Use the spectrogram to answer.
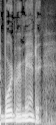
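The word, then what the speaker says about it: Bored Room Banter: They go by Boardroom Banter. Boardroom Banter. Yeah, Boardroom Banter. But it's spelled B-O-R-E-D. Like they're fucking bored.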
